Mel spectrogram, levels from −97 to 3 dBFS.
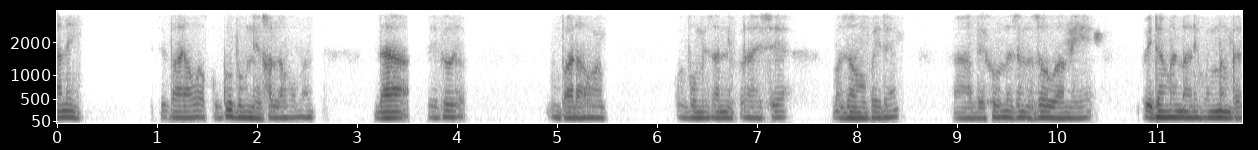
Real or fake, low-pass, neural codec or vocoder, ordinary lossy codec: fake; 3.6 kHz; codec, 16 kHz, 0.8 kbps, ZipCodec; Opus, 32 kbps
